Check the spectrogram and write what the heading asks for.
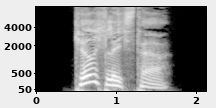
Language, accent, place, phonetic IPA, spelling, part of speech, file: German, Germany, Berlin, [ˈkɪʁçlɪçstɐ], kirchlichster, adjective, De-kirchlichster.ogg
- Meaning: inflection of kirchlich: 1. strong/mixed nominative masculine singular superlative degree 2. strong genitive/dative feminine singular superlative degree 3. strong genitive plural superlative degree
